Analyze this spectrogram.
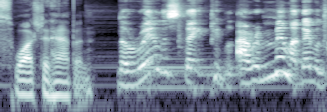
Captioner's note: soundbite of archived recording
